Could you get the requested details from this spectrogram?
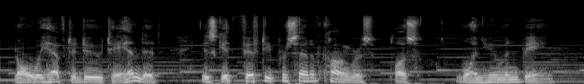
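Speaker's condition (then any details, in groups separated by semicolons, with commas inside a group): No condition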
